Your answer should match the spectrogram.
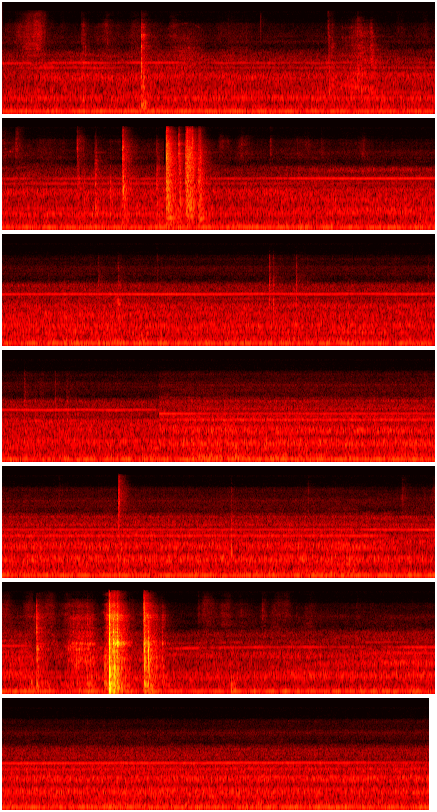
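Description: Soldering work on a TV power board while a diode is replaced: a steady low electrical hum with faint thin whines over it, broken by a few sharp taps and clicks of tools, the loudest a little past the middle.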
